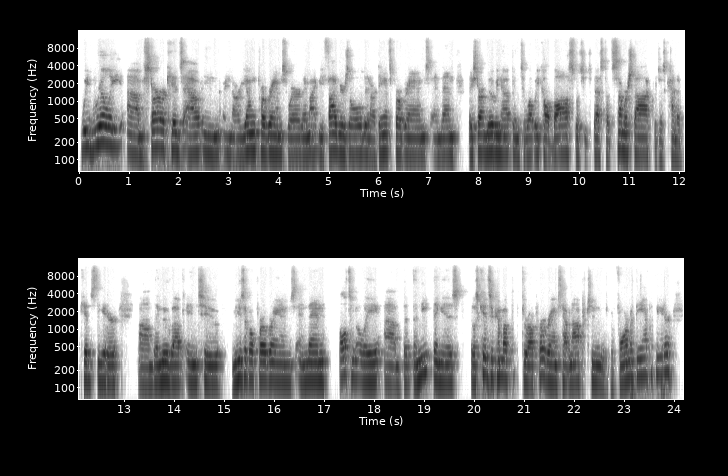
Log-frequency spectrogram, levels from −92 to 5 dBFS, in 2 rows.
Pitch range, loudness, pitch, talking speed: 120-135 Hz, -20 LUFS, 125 Hz, 195 wpm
